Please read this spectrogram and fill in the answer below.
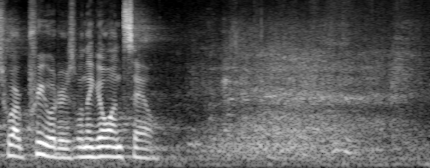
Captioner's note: laughter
